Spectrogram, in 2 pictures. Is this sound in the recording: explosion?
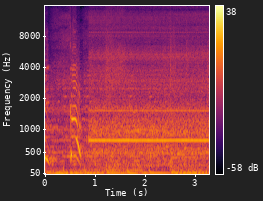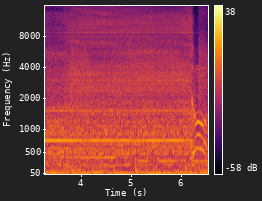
no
